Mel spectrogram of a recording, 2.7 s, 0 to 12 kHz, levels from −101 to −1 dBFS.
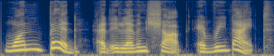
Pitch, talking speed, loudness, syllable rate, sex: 215 Hz, 155 wpm, -16 LUFS, 5.0 syllables/s, female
